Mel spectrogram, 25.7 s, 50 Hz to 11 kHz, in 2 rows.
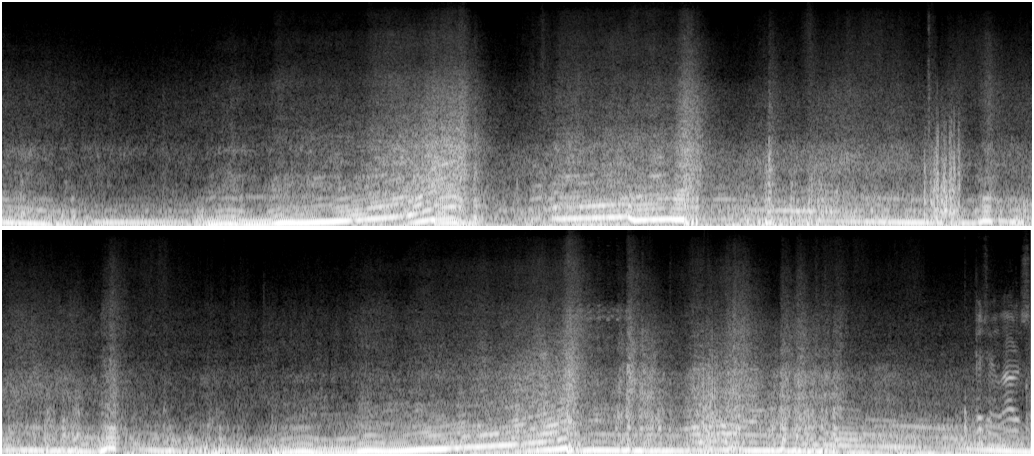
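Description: A straight-piped 650HP BMW F80 M3 revs and accelerates hard, with loud, close exhaust rumble rising and falling through repeated pulls and gear changes over a steady drone.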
